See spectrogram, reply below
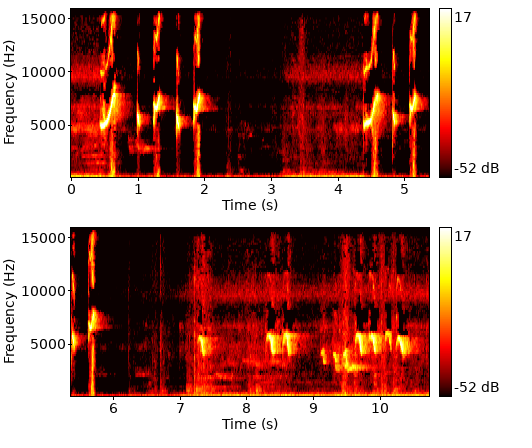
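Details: Orange-headed thrush singing in full voice, shared as a lure sound: bright, high whistled notes mixed with sharp clicks in two quick phrases, then buzzier, trilled note groups toward the end, with low rumbling noise between phrases.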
